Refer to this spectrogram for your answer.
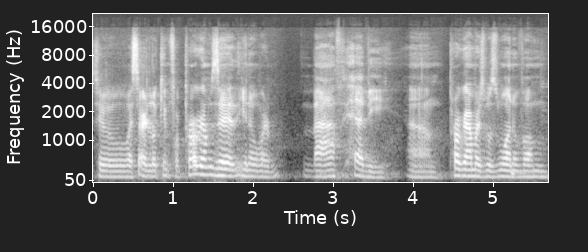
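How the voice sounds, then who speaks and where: With audible room echo, a man speaks in a Spanish accent at a moderate pace, his fairly high voice keeping a fairly even intonation. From Mexico, Yucatan. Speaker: IT professional, former kitchen worker. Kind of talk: radio interview. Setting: radio studio.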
